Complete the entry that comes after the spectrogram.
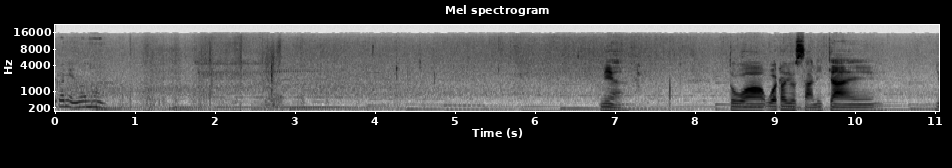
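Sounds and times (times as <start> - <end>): soft low sustained music: 0.0 - 11.0.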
